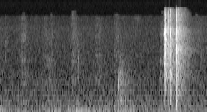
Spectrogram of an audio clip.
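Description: Near silence: room tone, broken about one and a half seconds in by one brief soft sound.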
